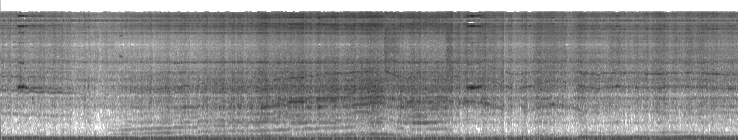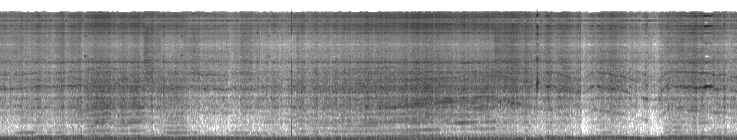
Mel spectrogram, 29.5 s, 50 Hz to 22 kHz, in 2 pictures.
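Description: Race-prepared Mk II Golf GTI's supercharged G60 four-cylinder engine heard from inside the stripped cabin at race pace, its pitch climbing as it revs out and dropping back at each gear change or lift several times over, under a constant heavy rumble.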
